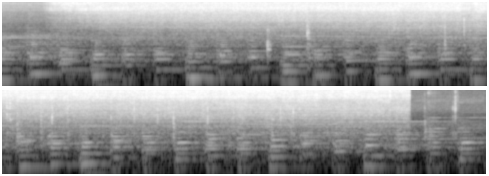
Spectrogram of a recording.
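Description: Yakiniku sauce sizzling hard in a hot frying pan around seared daikon radish slices as tongs turn them to coat. The sizzle starts about half a second in and cuts off suddenly near the end.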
